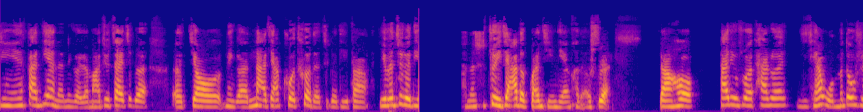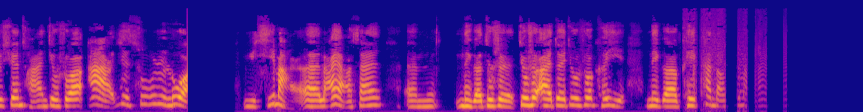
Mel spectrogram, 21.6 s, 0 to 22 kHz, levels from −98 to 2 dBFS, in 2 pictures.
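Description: Speech, interrupted twice by a stream reconnect. At 5.23 s the audio drops out for 0.51 s and resumes at 5.79 s about half a second further on. At 13.12 s there is a 0.57 s silence, and the audio returns at 13.69 s roughly a third of a second later. Both times the connection broke and the player restarted its decoder mid-stream, so the skipped material is simply gone. The smooth fade-out that begins around 19.3 s shows truncation distortion from 19.28 s to the end at 21.58 s. The fade stage is dropping low-order bits without dither, with resolution that fits only about 7 bits. As the level sinks, the waveform collapses into coarse steps, and the tail turns gritty.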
